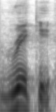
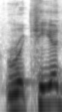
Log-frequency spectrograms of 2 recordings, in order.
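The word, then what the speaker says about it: Rickea: But last night on my podcast, Nightcap with Ocho and I mispronounced Rekia Jackson. I said Ricky. So I want to apologize to her personally. Rekia Jackson, congratulations to you being selected for number 4 overall to the L.A.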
